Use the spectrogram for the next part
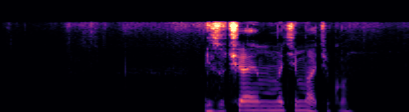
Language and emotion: Russian, neutral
